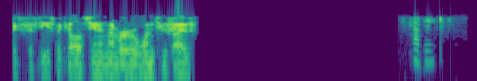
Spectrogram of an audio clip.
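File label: police department dispatch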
